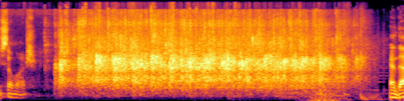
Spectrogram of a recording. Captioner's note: applause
